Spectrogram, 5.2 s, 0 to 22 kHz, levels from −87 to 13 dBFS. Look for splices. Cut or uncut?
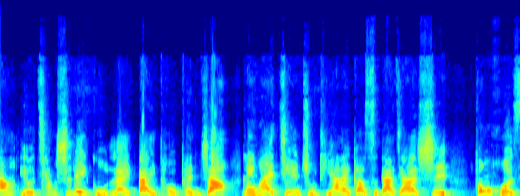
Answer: cut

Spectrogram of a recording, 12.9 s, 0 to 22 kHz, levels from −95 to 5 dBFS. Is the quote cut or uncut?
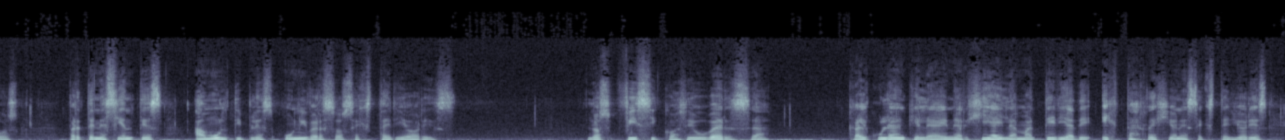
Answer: uncut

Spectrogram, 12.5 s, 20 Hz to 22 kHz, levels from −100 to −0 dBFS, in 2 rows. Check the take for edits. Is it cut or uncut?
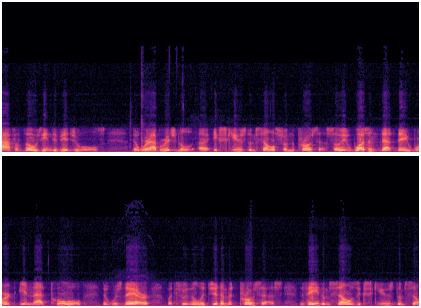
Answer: uncut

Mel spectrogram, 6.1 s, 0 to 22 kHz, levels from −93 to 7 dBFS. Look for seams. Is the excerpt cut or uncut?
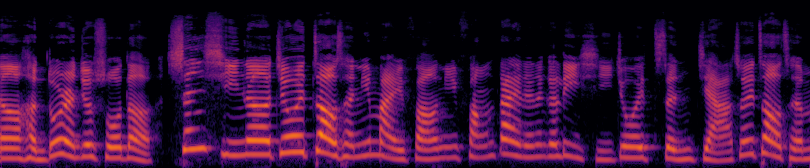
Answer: cut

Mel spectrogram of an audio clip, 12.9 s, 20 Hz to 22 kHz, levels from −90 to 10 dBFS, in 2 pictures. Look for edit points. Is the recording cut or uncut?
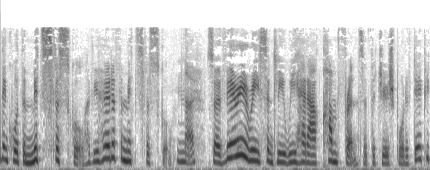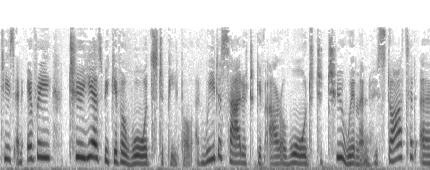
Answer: uncut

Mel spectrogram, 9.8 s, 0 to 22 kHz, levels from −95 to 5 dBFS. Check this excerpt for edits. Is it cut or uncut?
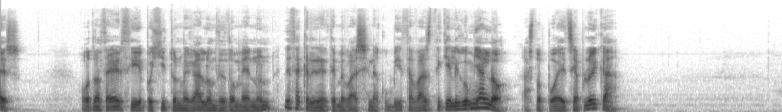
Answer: cut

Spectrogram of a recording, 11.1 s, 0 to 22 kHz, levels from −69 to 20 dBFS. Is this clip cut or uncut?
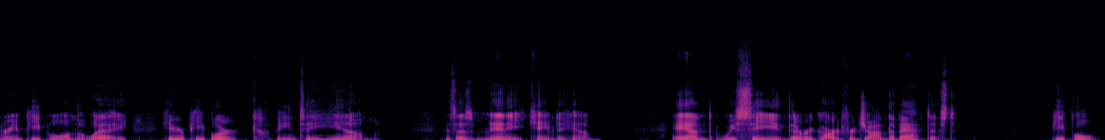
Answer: uncut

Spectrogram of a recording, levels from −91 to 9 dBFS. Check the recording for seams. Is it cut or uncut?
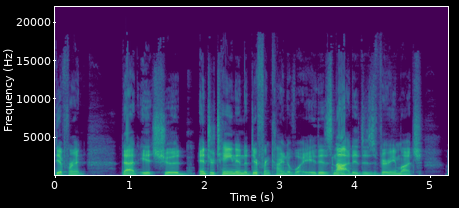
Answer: uncut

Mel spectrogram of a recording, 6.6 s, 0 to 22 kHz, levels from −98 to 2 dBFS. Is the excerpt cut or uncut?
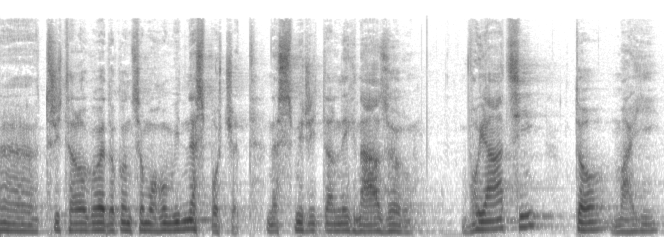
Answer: uncut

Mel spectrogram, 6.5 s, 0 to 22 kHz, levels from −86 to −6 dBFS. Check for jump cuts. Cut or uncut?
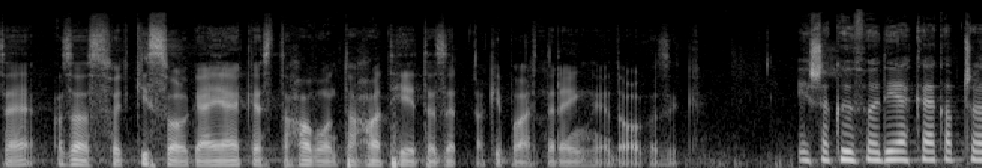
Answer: cut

